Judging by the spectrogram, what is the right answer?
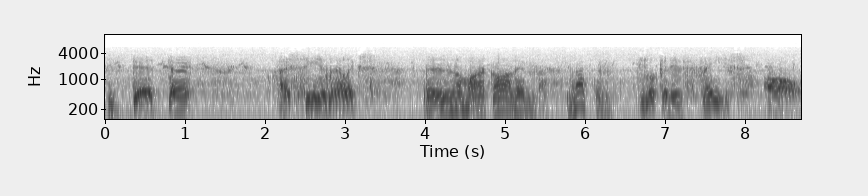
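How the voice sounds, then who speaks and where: An actor playing a stubborn, plain-spoken prairie farmer, grave and emphatic, in a 1970s radio drama. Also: male voice, deep voice, creaky, heavily acted. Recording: muffled, noisy old radio broadcast.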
